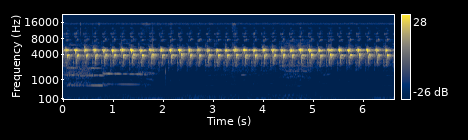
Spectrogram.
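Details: Bar-winged prinia singing for use as a forest trapping lure: shrill, evenly spaced chirps at a quick steady pace, with lower whistled phrases from another bird in the first two seconds.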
